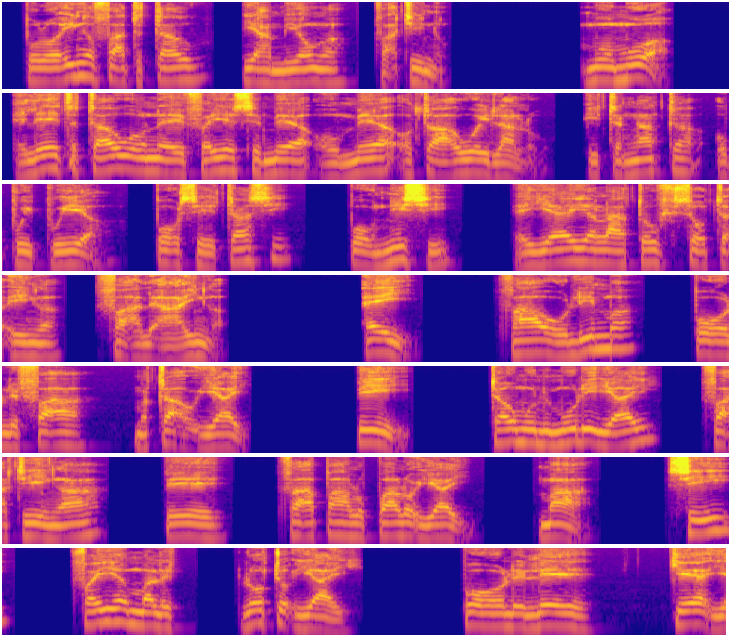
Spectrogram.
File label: samoan; orders about behaviour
